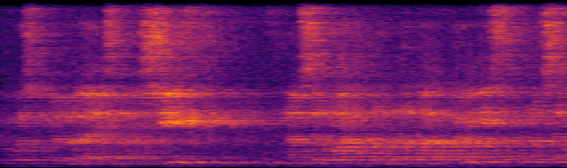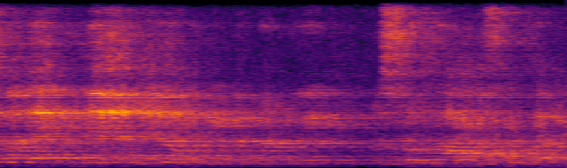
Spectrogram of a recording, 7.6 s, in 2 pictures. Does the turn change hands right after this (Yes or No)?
Yes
